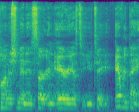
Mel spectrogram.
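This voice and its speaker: With a Southern US accent, a man of medium pitch speaks at a fairly quick pace. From Charlotte, North Carolina. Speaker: barber. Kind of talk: interview answer.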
